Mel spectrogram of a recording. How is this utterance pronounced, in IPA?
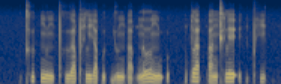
kʰ ɯ˥˩ k̚ ŋ ɯ˧ ŋ pʰ ɯ˦˥ a̯ pʰ l i˧ a̯ p ɯ˨˩ k̚ j ɯ˧ ŋ ʔ a˨˩ p̚ n ɤː˥˩ ŋ u˦˥ ʔ | p l a˥˩ t̚ ʔ a˧ ŋ kʰ l e˥˩ ʔ | pʰ i˥˩ t̚

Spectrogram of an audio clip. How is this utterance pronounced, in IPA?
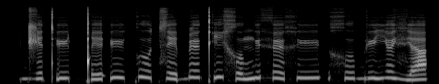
d͡ʒ ɪ˧ tʼ y˧ ǃ ɪ˩˧ ʔ y˥˧ k u˥˧ t͡s e˧˩ ɓ ø˥ kʼ i˥ x o˧ ŋ y˥ h ø˥˧ x y˥ | x u˧ b y˥˧ j ø˥˧ vʲ a˩˧

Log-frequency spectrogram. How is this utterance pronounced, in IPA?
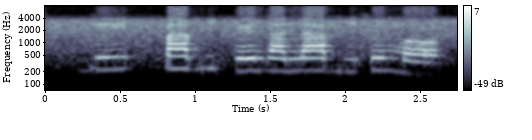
ɡ e˦ | k͡p a˦ b i˦˨ k ɛ̃˨˦ d a˧ n a˧ b i˨ s ũ˧ m ɔ˨

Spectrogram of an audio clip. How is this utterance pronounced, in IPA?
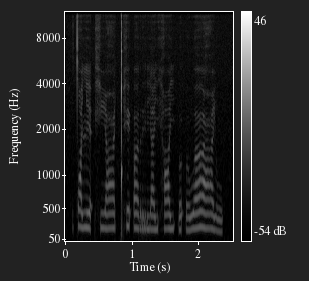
tˤ ɑ lʲ æ ʔ x iː ʕ ɪ ǃʰ ɪ ʔ ʌː r j æ j h ɑː j ʔ ʊ ʔ ʊ w ʌː ʕ i w

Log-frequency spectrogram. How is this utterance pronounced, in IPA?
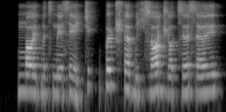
m ɒ ɪ̯ b ə t͡s m e s e c | p ə ʈ͡ʂʰ ɜ b ə ç z ɒ d͡ʒ ɔ t͡s ə s ɜ ɪ̯

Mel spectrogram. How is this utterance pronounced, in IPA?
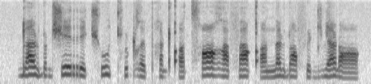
ɖ a ɖ ɽ ɑ ɖ ʃ e r e t͡ʃʰ u cʰ u ɖ ʁ e pʰ a ɖ qʼ ʌ t͡sʰ ɑ ʁ a f a qʼ a n a ɖ ɽ ɑ f e ɖ ʎ a ɽ ɑ

